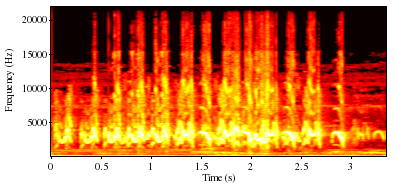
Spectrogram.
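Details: Sooty-headed bulbul (kutilang) singing actively, used as a tutor and lure recording for birds: a fast, dense chatter of short, high, twisting notes, some slurring downward near the end, over a steady low hum.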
